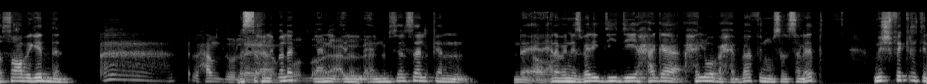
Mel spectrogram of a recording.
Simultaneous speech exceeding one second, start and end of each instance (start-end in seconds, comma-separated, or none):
2.4-4.1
